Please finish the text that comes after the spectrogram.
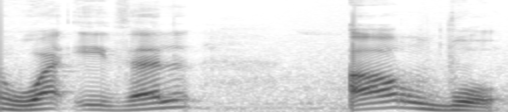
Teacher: را اور ضاد دونوں کو موٹا ادا کرنا ہے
